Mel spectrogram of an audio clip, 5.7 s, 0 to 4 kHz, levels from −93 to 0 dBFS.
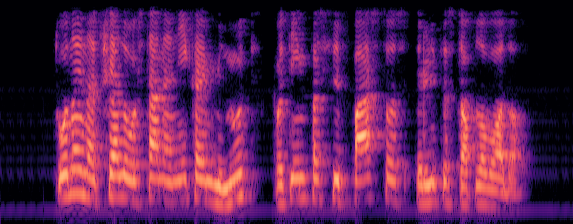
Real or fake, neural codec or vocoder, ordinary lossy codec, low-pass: real; none; AAC, 32 kbps; 3.6 kHz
